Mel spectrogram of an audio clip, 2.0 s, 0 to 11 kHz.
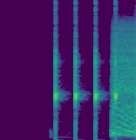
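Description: Metronome count-in: three short clicks evenly spaced at 200 beats per minute, a fourth landing as a heavy metal track with distorted electric guitar comes in near the end.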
